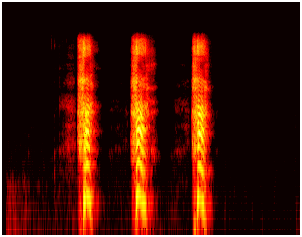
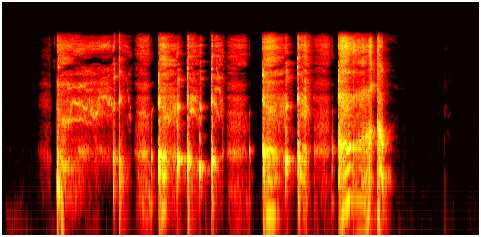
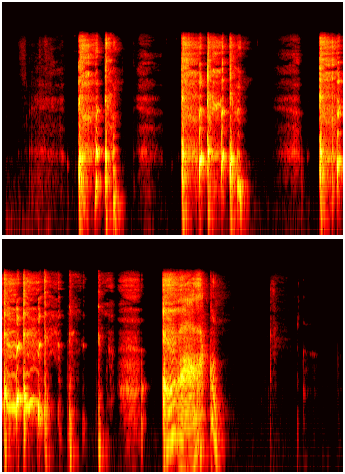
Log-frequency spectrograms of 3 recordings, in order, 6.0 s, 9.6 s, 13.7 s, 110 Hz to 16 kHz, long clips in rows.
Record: {"exhalation_length": "6.0 s", "exhalation_amplitude": 28153, "exhalation_signal_mean_std_ratio": 0.26, "cough_length": "9.6 s", "cough_amplitude": 29302, "cough_signal_mean_std_ratio": 0.44, "three_cough_length": "13.7 s", "three_cough_amplitude": 28805, "three_cough_signal_mean_std_ratio": 0.37, "survey_phase": "alpha (2021-03-01 to 2021-08-12)", "age": "45-64", "gender": "Female", "wearing_mask": "No", "symptom_new_continuous_cough": true, "symptom_fatigue": true, "symptom_fever_high_temperature": true, "symptom_headache": true, "symptom_loss_of_taste": true, "symptom_onset": "3 days", "smoker_status": "Never smoked", "respiratory_condition_asthma": false, "respiratory_condition_other": false, "recruitment_source": "Test and Trace", "submission_delay": "2 days", "covid_test_result": "Positive", "covid_test_method": "RT-qPCR"}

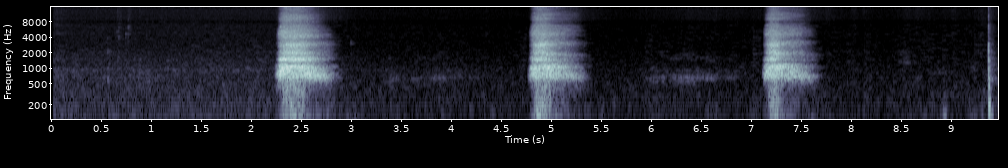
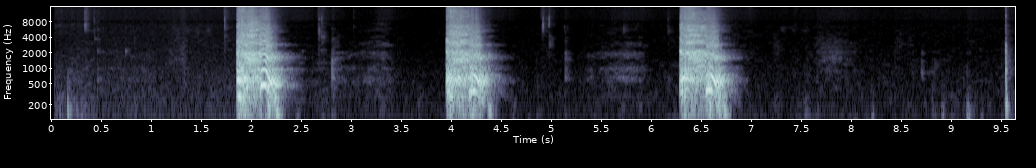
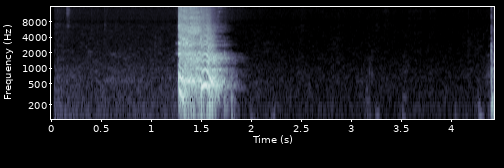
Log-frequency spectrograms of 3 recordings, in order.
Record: {"exhalation_length": "9.5 s", "exhalation_amplitude": 32768, "exhalation_signal_mean_std_ratio": 0.29, "three_cough_length": "9.6 s", "three_cough_amplitude": 32768, "three_cough_signal_mean_std_ratio": 0.35, "cough_length": "4.4 s", "cough_amplitude": 32768, "cough_signal_mean_std_ratio": 0.3, "survey_phase": "beta (2021-08-13 to 2022-03-07)", "age": "18-44", "gender": "Female", "wearing_mask": "No", "symptom_diarrhoea": true, "symptom_fatigue": true, "symptom_change_to_sense_of_smell_or_taste": true, "symptom_other": true, "symptom_onset": "3 days", "smoker_status": "Never smoked", "respiratory_condition_asthma": true, "respiratory_condition_other": false, "recruitment_source": "Test and Trace", "submission_delay": "2 days", "covid_test_result": "Positive", "covid_test_method": "RT-qPCR", "covid_ct_value": 21.2, "covid_ct_gene": "N gene"}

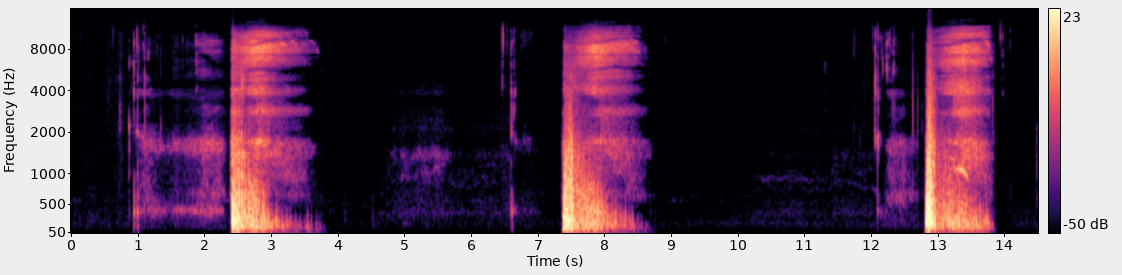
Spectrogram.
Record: {"exhalation_length": "14.5 s", "exhalation_amplitude": 32768, "exhalation_signal_mean_std_ratio": 0.24, "survey_phase": "beta (2021-08-13 to 2022-03-07)", "age": "45-64", "gender": "Female", "wearing_mask": "No", "symptom_runny_or_blocked_nose": true, "symptom_onset": "5 days", "smoker_status": "Never smoked", "respiratory_condition_asthma": true, "respiratory_condition_other": false, "recruitment_source": "REACT", "submission_delay": "2 days", "covid_test_result": "Negative", "covid_test_method": "RT-qPCR", "influenza_a_test_result": "Negative", "influenza_b_test_result": "Negative"}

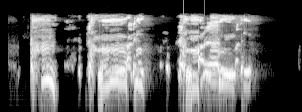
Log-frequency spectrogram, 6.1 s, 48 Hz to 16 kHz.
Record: {"three_cough_length": "6.1 s", "three_cough_amplitude": 20448, "three_cough_signal_mean_std_ratio": 0.69, "survey_phase": "alpha (2021-03-01 to 2021-08-12)", "age": "18-44", "gender": "Female", "wearing_mask": "No", "symptom_cough_any": true, "symptom_shortness_of_breath": true, "symptom_fatigue": true, "symptom_headache": true, "symptom_onset": "9 days", "smoker_status": "Never smoked", "respiratory_condition_asthma": false, "respiratory_condition_other": false, "recruitment_source": "Test and Trace", "submission_delay": "2 days", "covid_test_result": "Positive", "covid_test_method": "RT-qPCR", "covid_ct_value": 19.8, "covid_ct_gene": "ORF1ab gene", "covid_ct_mean": 20.6, "covid_viral_load": "180000 copies/ml", "covid_viral_load_category": "Low viral load (10K-1M copies/ml)"}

